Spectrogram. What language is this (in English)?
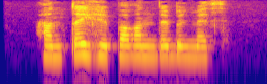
Bashkir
